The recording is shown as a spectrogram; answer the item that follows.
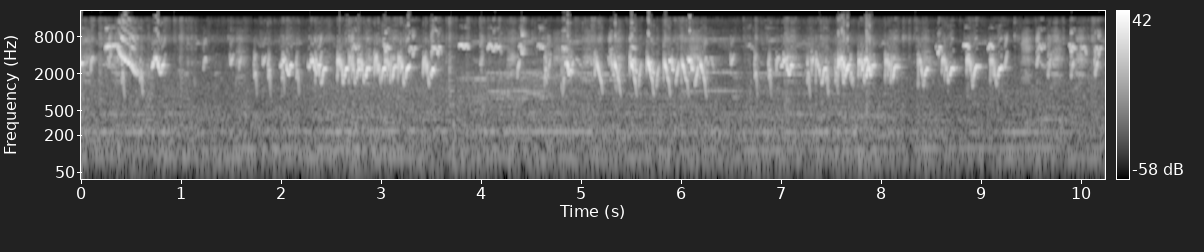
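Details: Cica koreng (pied bushchat) lure recording, with rapid series of short, dry chirps grouped into fast rattling bursts, broken by short silences and faint lower tones.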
